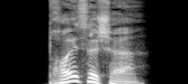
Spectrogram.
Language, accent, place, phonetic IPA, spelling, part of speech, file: German, Germany, Berlin, [ˈpʁɔɪ̯sɪʃɐ], preußischer, adjective, De-preußischer.ogg
- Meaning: inflection of preußisch: 1. strong/mixed nominative masculine singular 2. strong genitive/dative feminine singular 3. strong genitive plural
